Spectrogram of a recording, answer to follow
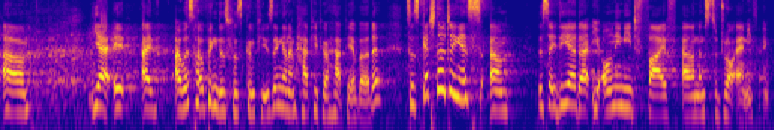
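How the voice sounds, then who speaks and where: A woman's voice: mid-range voice, animated, brisk, a little hiss or hum. A young woman with a Polish accent talks to a conference audience over a microphone. She sounds cheerful and self-deprecating and laughs often. Her voice carries a long reverb from the hall. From Poland. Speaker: conference speaker. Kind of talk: conference talk.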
